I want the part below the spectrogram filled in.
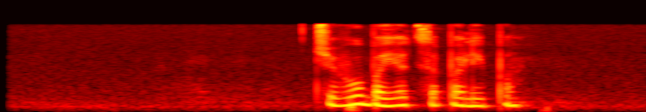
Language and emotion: Russian, neutral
